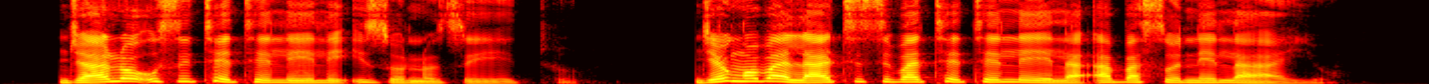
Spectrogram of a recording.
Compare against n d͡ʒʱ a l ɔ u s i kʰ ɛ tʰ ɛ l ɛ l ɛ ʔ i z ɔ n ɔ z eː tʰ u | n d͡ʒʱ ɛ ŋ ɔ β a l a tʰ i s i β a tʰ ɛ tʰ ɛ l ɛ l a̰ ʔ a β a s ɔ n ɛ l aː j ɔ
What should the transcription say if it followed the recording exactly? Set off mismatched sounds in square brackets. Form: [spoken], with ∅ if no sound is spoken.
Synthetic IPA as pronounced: n d͡ʒʱ a l ɔ u s i [tʰ] ɛ tʰ ɛ l ɛ l ɛ ʔ i z ɔ n ɔ z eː tʰ u | n d͡ʒʱ ɛ ŋ ɔ β a l a tʰ i s i β a tʰ ɛ tʰ ɛ l ɛ l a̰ ʔ a β a s ɔ n ɛ l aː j ɔ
